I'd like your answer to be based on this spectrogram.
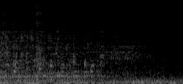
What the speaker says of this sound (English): I got the black and gray tank both flushed out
